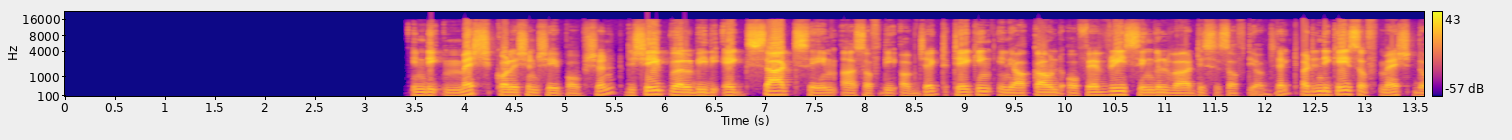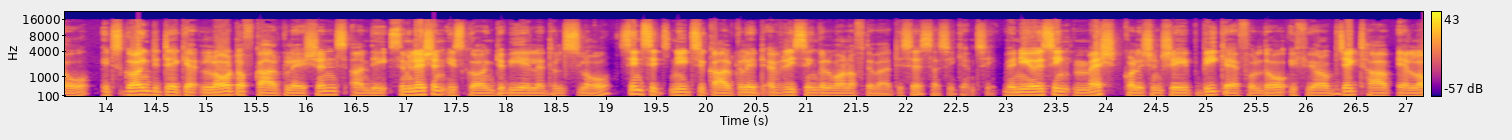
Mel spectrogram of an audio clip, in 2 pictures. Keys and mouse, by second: 2.9 middle drag, 3.1 click, 6.5-7.8 middle drag, 9.4 click, 11.2-12.1 middle drag, 21.0-22.0 middle drag.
